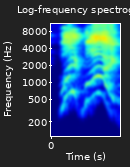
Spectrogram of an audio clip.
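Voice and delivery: high, loud startled cry; freaking out. A narrator's reading. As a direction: blurt it out, starting to panic. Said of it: "starting to freak out".

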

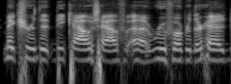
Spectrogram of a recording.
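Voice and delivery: normal talking voice

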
